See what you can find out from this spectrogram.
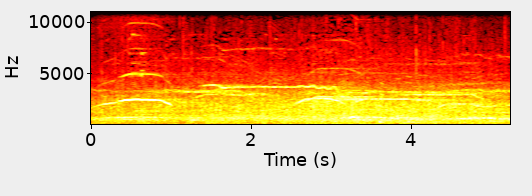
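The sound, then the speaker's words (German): Bullfight crowd in Spain voicing disapproval: a dense, steady roar of many voices, with shrill whistles rising above it several times. “Eleganz und Pose im Angesicht des Todes werden zu einem blutigen Gestochere, das vom Publikum mit Missfallensäußerungen bedacht wird.”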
